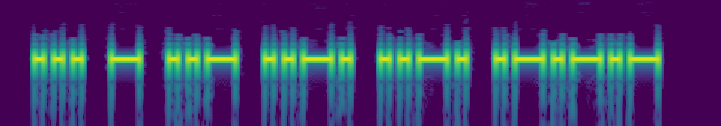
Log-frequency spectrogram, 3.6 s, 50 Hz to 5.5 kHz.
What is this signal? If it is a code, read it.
Morse code, heard as a keyed tone, about 25 wpm, 600 Hz. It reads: STUFF.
